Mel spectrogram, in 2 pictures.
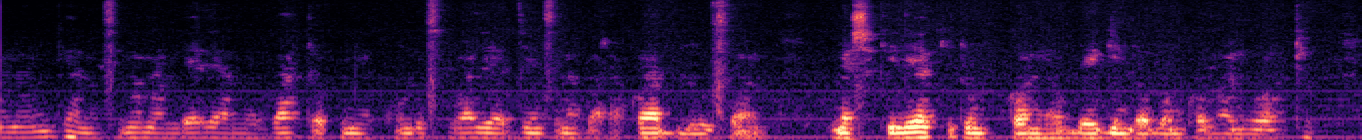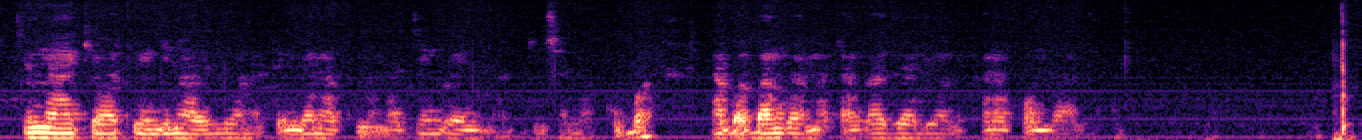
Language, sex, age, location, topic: Swahili, male, 18-24, Mombasa, health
